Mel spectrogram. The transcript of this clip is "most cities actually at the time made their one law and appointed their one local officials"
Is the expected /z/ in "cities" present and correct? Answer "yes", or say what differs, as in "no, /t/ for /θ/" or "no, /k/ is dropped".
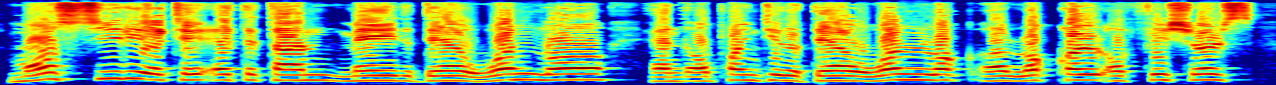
no, /z/ is dropped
